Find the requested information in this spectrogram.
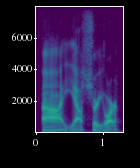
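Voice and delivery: very low, sarcastic agreement; dry, disbelieving thought; skeptical inner aside. Retold or imitated. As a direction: drop the pitch right down, humoring an obvious liar. Silent disbelief at his CIA claim.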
